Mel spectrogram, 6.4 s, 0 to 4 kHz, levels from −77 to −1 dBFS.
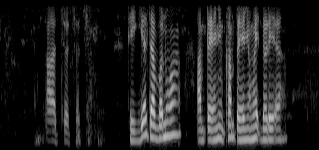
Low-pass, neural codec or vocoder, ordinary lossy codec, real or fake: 3.6 kHz; codec, 16 kHz, 16 kbps, FunCodec, trained on LibriTTS, 50 frames a second; none; fake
